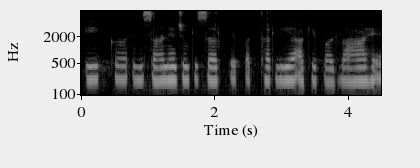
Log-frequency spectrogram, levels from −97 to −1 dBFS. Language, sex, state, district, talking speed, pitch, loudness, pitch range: Hindi, male, Bihar, Jamui, 170 wpm, 210 Hz, -50 LUFS, 200-215 Hz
